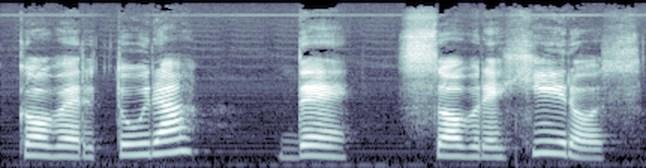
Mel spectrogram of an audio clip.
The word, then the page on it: cobertura de sobregiros: spanish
